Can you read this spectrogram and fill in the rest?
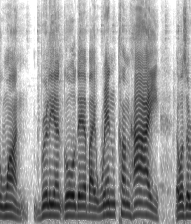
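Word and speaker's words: Nguyen: seven eight of them the whole team is wins you know what i'm saying but they haven't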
